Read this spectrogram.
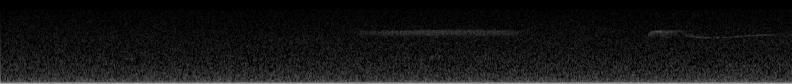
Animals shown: Eastern Wood-Pewee (Contopus virens)
Pine Warbler (Setophaga pinus)

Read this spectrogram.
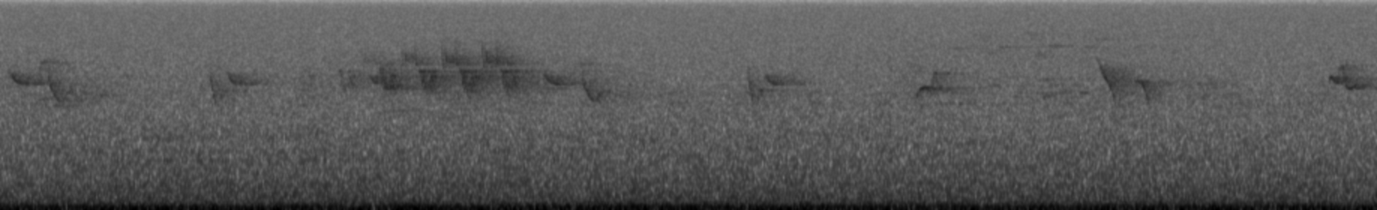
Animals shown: Ovenbird (Seiurus aurocapilla)
Blue-headed Vireo (Vireo solitarius)
Golden-crowned Kinglet (Regulus satrapa)

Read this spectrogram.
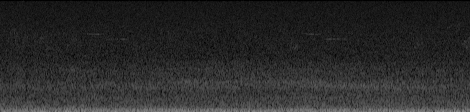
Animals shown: Red-eyed Vireo (Vireo olivaceus)
Black-capped Chickadee (Poecile atricapillus)

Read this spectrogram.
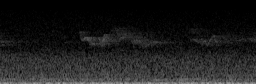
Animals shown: Red-eyed Vireo (Vireo olivaceus)

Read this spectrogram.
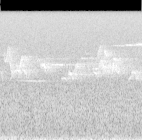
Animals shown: Hermit Thrush (Catharus guttatus)
Red-eyed Vireo (Vireo olivaceus)
Black-throated Green Warbler (Setophaga virens)

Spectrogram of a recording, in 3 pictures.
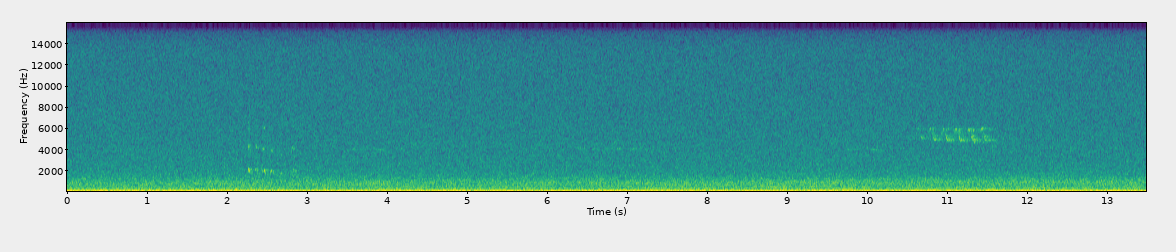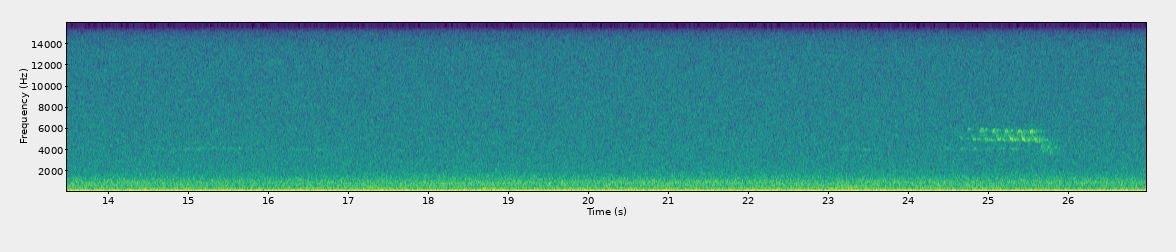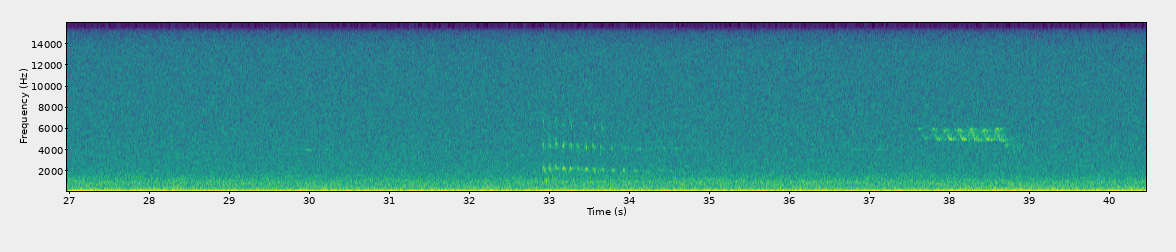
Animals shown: Yellow-rumped Warbler (Setophaga coronata)
Mourning Dove (Zenaida macroura)

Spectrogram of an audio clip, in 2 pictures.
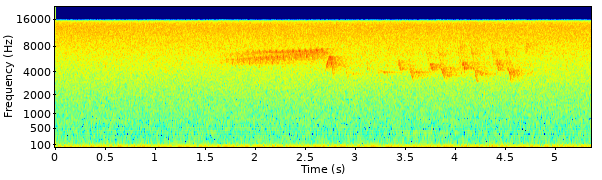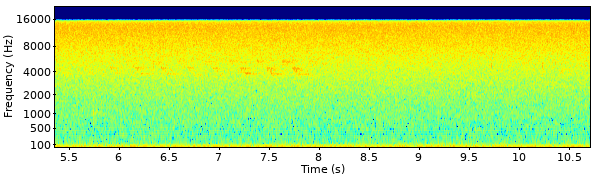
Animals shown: Ovenbird (Seiurus aurocapilla)
Northern Parula (Setophaga americana)

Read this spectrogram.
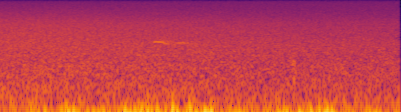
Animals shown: Blue Jay (Cyanocitta cristata)

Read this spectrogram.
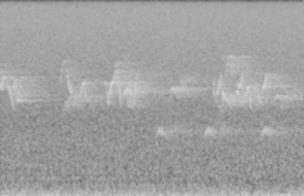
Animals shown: Red-eyed Vireo (Vireo olivaceus)
American Crow (Corvus brachyrhynchos)
Scarlet Tanager (Piranga olivacea)

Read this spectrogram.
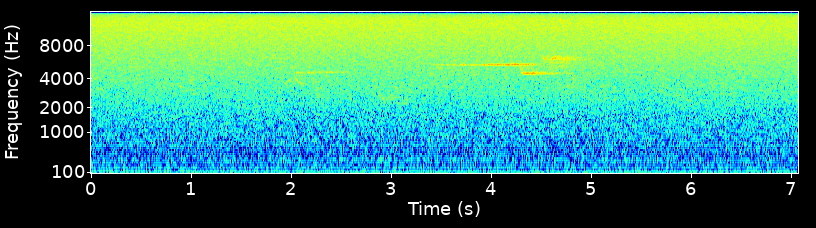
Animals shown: Black-throated Green Warbler (Setophaga virens)

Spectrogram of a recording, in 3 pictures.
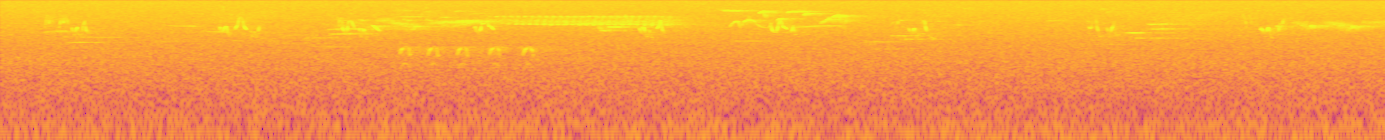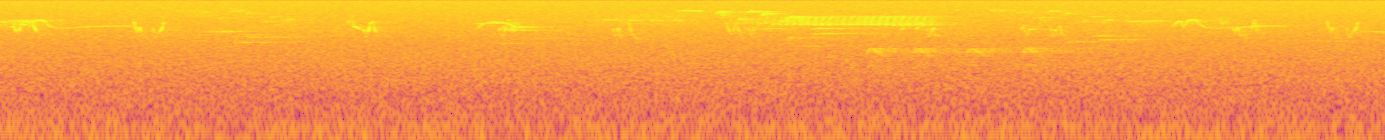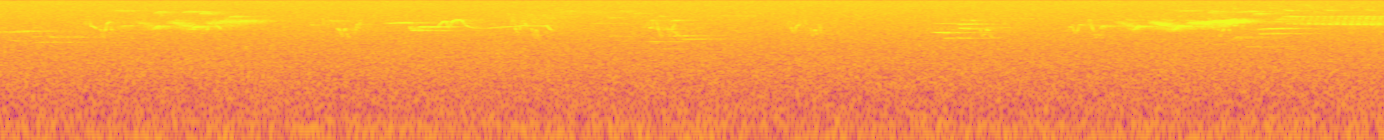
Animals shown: American Crow (Corvus brachyrhynchos)
Pine Warbler (Setophaga pinus)
Red-eyed Vireo (Vireo olivaceus)
Yellow-rumped Warbler (Setophaga coronata)
Hermit Thrush (Catharus guttatus)
Blackburnian Warbler (Setophaga fusca)
Wood Thrush (Hylocichla mustelina)
Black-capped Chickadee (Poecile atricapillus)
Black-throated Blue Warbler (Setophaga caerulescens)
Brown Creeper (Certhia americana)
Eastern Wood-Pewee (Contopus virens)

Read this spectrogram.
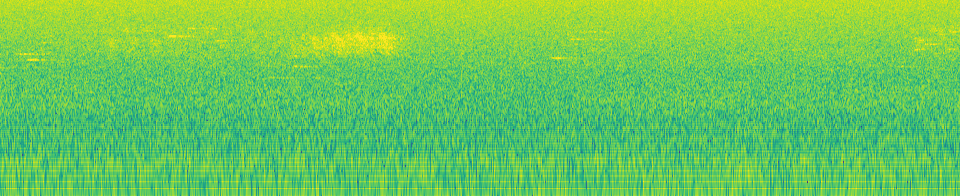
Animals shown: Ovenbird (Seiurus aurocapilla)
Hermit Thrush (Catharus guttatus)

